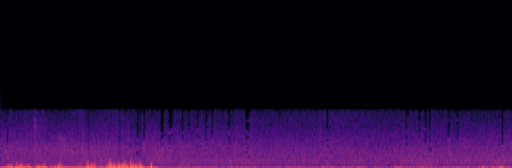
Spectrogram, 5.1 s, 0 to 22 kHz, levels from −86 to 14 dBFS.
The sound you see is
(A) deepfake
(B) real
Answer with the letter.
B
